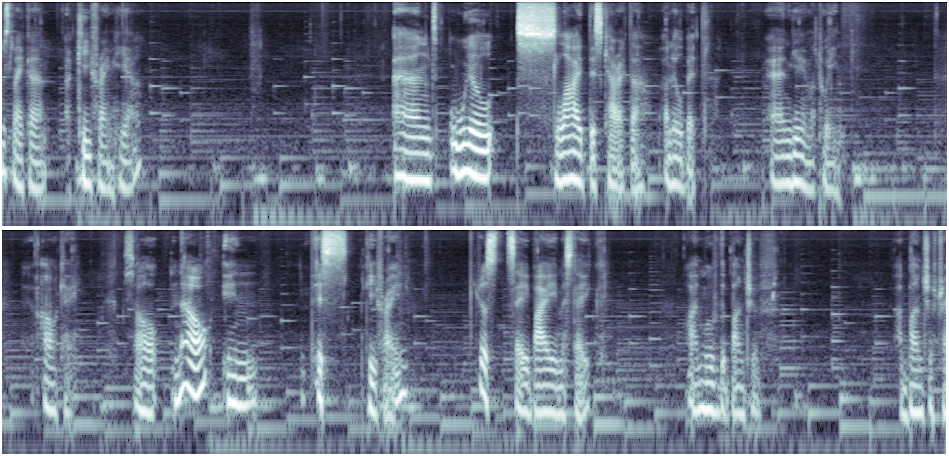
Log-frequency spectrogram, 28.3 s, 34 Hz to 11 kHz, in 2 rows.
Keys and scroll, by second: 1.1 z, 3.8 x, 12.7 4, 17.3 v, 20.1 q.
